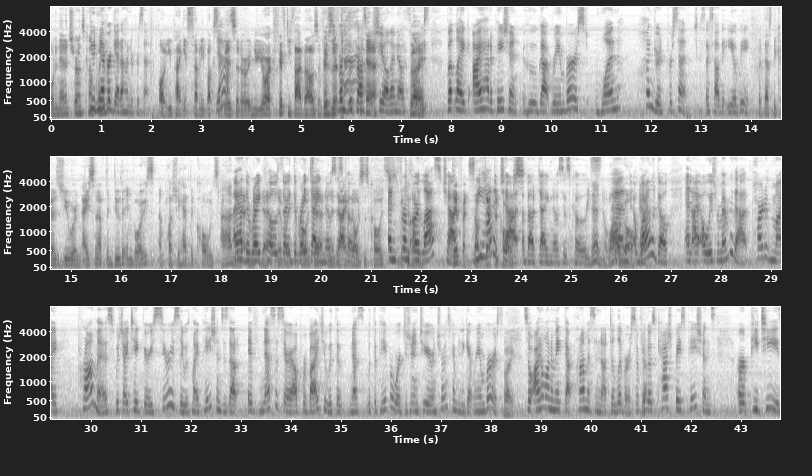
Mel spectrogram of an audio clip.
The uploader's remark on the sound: LIVE from the Ascend Conference in Washington DC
